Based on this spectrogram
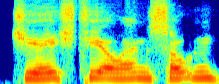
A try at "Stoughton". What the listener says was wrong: Stoughton. There's a T in there. Stoughton.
